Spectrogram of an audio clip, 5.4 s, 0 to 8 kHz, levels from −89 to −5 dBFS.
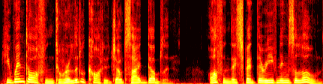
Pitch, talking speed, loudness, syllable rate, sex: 160 Hz, 165 wpm, -18 LUFS, 5.7 syllables/s, male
